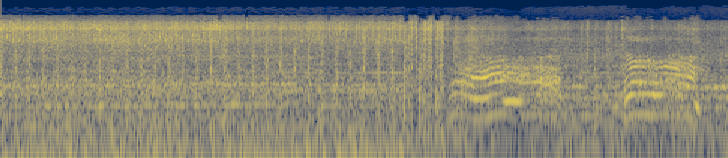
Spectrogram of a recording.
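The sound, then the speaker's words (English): Rapid, loud rifle shots fired into the air by Burnett on a flat plain as a helicopter departs crack over a dense, roaring rumble. Toward the end, a shouting voice with wavering pitch rises over the noise. “Shooting his rifle in the air, Burnett waves frantically, unseen by the departing chopper.”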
